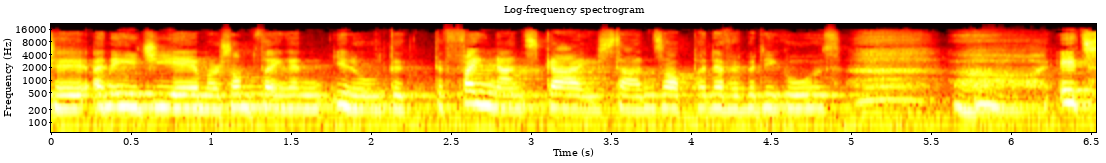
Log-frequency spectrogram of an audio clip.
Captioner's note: sigh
